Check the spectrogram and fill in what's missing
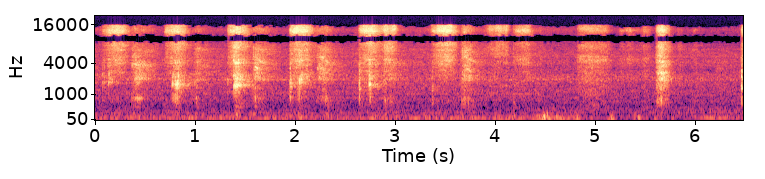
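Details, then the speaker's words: Pet dog living in an apartment, vet-confirmed kennel cough: a run of harsh, honking, retching coughs in quick succession. "hat we took to show to the vet while she was coughing, and the vet told us that yes, this is the kennel cough. So I will insert a small video here so you just guys have an idea how it sounds like."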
